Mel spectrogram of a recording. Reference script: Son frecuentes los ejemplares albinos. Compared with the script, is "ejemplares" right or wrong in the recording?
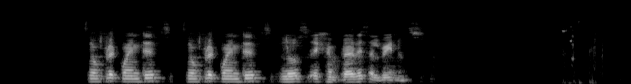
right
